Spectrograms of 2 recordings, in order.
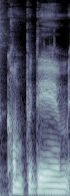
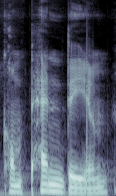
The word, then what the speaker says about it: compendium: it wrong says uh he still says compedim instead of compendium all right say i say the word compodium instead of compendium so basically miss out the n um i i mispronounced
